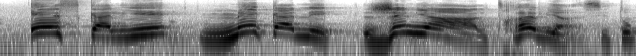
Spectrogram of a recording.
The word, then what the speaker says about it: escalier mécanique: Comment ça se prononce? Escalier mécanique.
